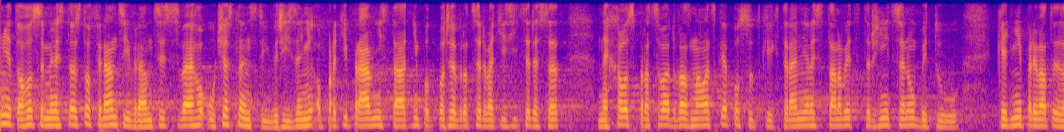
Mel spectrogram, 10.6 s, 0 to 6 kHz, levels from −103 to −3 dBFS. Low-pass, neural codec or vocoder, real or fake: 5.4 kHz; none; real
